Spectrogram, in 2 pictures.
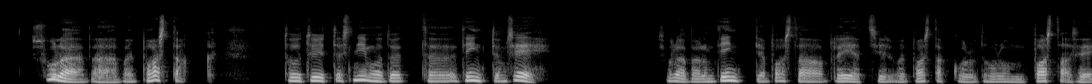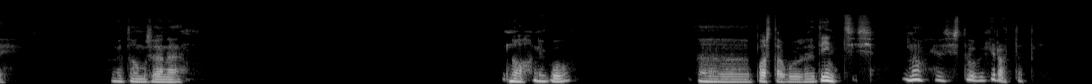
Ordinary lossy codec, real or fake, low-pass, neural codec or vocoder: none; real; none; none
